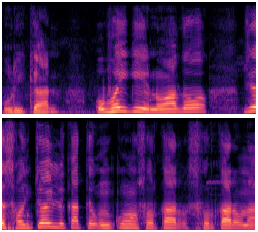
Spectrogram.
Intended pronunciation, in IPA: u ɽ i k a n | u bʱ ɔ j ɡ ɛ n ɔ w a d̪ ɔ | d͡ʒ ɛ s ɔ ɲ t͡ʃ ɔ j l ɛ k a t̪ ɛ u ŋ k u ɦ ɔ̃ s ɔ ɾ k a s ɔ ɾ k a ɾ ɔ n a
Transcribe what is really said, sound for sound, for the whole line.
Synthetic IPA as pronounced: u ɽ i k a n | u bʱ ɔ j ɡ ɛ n ɔ w a d̪ ɔ | d͡ʒ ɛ s ɔ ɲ t͡ʃ ɔ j l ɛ k a t̪ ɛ u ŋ k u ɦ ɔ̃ s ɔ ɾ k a s ɔ ɾ k a ɾ ɔ n a

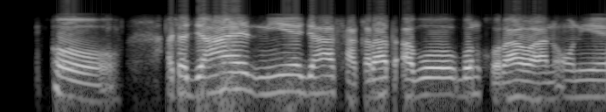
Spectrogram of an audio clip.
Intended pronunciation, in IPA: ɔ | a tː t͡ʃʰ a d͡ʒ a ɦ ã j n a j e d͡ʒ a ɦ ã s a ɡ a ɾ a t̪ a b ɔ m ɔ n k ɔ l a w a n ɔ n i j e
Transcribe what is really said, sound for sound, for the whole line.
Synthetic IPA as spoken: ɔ | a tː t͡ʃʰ a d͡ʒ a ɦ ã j n i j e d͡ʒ a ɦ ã s a k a ɾ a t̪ a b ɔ b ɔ n k ɔ ɾ a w a n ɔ n i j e

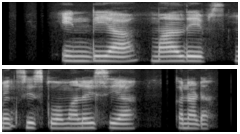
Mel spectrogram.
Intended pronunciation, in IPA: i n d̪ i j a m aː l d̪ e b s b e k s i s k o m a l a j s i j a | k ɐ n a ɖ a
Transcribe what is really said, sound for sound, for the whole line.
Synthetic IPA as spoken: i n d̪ i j a m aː l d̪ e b s m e k s i s k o m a l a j s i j a | k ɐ n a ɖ a

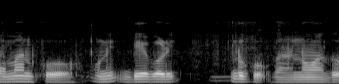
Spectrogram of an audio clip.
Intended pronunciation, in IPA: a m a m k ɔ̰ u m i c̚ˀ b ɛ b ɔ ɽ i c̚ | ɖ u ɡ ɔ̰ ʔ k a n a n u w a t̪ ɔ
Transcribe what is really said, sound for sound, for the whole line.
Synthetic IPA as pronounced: a m a n k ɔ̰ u n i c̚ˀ b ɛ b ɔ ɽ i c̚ | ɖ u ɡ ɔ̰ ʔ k a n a n ɔ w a d̪ ɔ

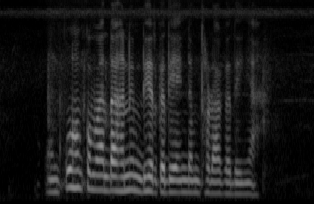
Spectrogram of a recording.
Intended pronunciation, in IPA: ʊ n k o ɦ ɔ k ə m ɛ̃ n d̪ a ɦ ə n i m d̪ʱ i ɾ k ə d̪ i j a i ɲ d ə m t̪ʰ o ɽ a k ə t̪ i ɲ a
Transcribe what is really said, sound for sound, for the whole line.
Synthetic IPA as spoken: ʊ n k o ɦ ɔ k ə m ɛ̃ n d̪ a ɦ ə n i m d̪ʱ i ɾ k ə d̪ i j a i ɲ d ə m t̪ʰ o ɽ a k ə d̪ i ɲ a

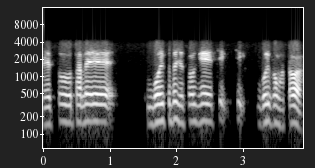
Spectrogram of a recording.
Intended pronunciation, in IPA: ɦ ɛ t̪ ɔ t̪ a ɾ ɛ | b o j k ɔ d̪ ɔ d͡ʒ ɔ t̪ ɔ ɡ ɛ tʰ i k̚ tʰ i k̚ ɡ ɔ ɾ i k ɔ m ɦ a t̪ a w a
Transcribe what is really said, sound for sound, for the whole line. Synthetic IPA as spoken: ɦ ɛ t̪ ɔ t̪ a l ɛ | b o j k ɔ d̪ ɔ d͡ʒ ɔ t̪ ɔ ɡ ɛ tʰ i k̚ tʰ i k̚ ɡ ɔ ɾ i k ɔ m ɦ a t̪ a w a

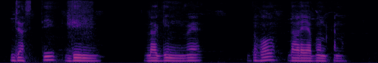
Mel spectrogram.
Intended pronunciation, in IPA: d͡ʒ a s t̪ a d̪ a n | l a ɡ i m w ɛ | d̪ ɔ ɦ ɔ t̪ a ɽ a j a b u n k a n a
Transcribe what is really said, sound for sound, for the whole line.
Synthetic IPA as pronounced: d͡ʒ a s t̪ i d̪ i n | l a ɡ i n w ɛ | d̪ ɔ ɦ ɔ d̪ a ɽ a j a b ɔ n k a n a

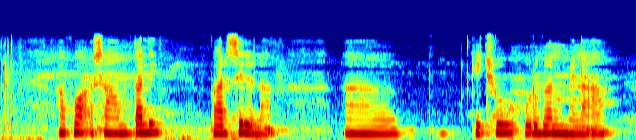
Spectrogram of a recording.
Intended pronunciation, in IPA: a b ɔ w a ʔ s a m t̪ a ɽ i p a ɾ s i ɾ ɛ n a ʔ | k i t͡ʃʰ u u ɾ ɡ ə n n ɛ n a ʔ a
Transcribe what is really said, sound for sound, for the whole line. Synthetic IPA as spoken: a p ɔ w a ʔ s a m t̪ a l i p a ɾ s i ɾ ɛ n a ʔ | k i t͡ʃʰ u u ɾ ɡ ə n m ɛ n a ʔ a

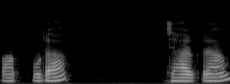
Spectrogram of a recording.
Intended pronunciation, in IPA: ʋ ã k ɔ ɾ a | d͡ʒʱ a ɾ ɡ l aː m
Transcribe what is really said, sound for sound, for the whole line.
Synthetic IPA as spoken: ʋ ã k u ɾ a | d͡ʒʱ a ɾ ɡ ɾ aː m

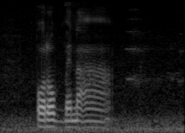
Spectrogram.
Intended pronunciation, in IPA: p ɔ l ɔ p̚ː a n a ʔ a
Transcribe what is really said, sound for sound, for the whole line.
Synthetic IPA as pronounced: p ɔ ɾ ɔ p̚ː ɛ n a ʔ a

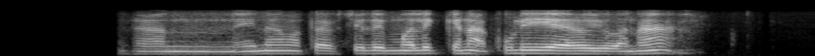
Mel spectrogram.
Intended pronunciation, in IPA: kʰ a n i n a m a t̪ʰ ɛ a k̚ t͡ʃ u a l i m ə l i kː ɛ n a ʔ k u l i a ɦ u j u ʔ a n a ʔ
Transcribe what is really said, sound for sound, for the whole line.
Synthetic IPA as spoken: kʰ a n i n a m a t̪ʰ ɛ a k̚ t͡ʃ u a l i m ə l i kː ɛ n a ʔ k u l i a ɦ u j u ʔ a n a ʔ

